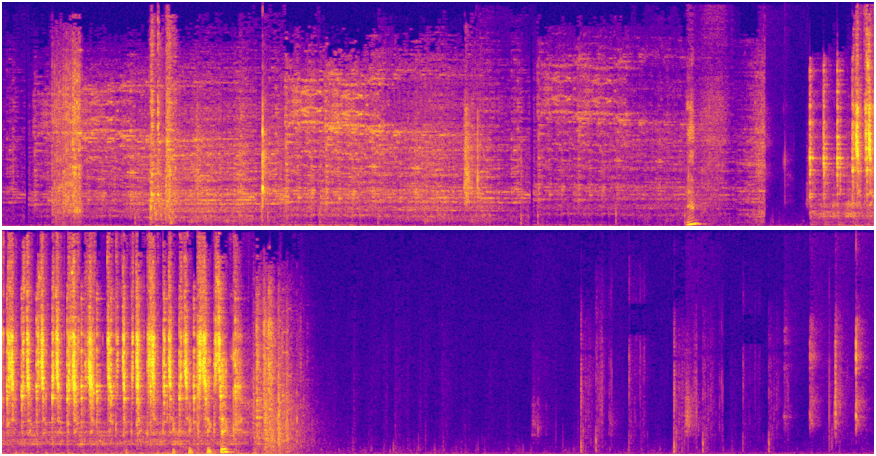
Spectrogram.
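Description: Quick footsteps run across a stone floor.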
